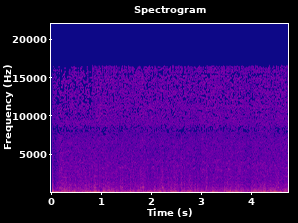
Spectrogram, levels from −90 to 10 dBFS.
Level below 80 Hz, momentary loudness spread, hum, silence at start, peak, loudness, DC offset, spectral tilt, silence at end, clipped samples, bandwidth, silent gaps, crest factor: -50 dBFS; 1 LU; none; 0 s; -24 dBFS; -47 LUFS; under 0.1%; -4 dB/octave; 0 s; under 0.1%; 17 kHz; none; 16 dB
